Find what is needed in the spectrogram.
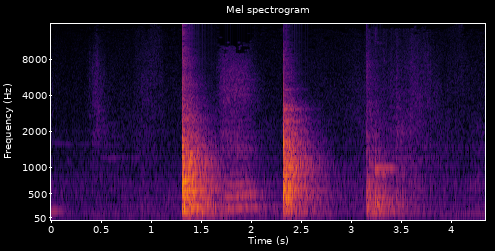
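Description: Three sharp strikes on an iron warping stake, about a second apart, each ringing briefly as it dies away: the stake is being knocked loose so that the wound warp can be taken off.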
